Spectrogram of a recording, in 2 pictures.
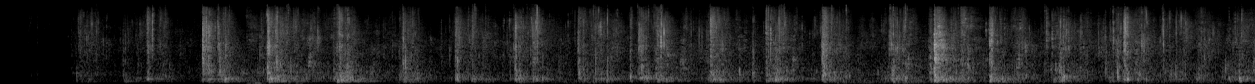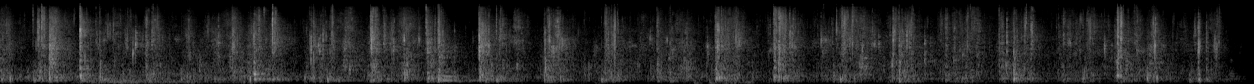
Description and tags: Pas dans eau+boue 2 pers
One person walking into the catacombs with some water recorded on DAT (Tascam DAP-1) with a Sennheiser ME66 by G de Courtivron.
water, walking, person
